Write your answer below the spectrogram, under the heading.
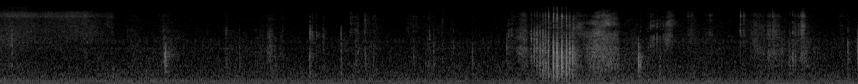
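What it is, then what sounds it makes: Paper notebook pages. A hand turns and riffles the lined paper pages of an open hardcover notebook with a green patterned cover, brushing them with its fingertips so paper rustles against paper. Soft, bright crinkles and quick swishes come and go over a steady low hum, with a louder, denser flurry of rustling near the end.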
